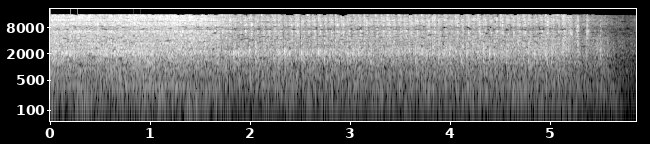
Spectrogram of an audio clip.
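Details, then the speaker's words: Mitsubishi L300 diesel after a worn timing belt, which caused a strange engine noise, and a cracked fan belt were replaced: even, steady diesel clatter at idle with no slapping, squeal or irregular knock; normal idle. "Untuk penyakitnya sudah sembuh ya, karena untuk posisi timing bellnya juga sudah kami ganti baru."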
